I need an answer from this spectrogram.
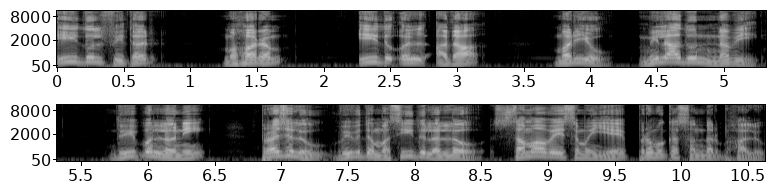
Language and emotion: Telugu, neutral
